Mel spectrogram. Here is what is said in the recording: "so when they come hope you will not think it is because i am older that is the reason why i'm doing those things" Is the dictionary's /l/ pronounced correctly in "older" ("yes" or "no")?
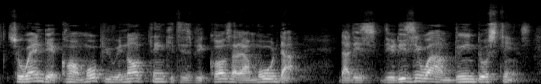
no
